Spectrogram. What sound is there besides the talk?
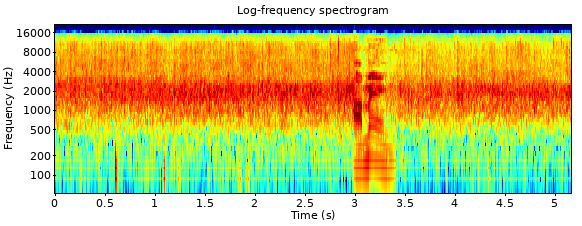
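audience applauding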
